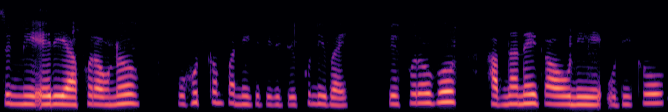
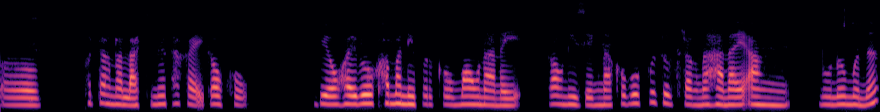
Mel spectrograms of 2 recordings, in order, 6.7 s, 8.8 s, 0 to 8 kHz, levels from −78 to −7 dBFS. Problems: low volume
